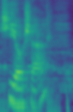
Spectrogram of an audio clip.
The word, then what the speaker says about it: Keyosha: It's pronounced Keyosha, meaning key of the ocean.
